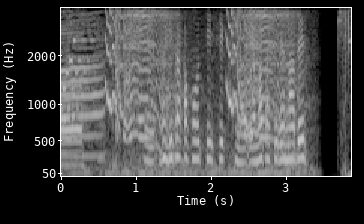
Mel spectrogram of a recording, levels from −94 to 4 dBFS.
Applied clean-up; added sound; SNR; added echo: none; Cupboard open or close / Door; 2 dB; none.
